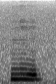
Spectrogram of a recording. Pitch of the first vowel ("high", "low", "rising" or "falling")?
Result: low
